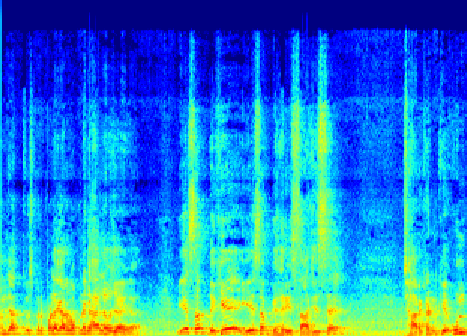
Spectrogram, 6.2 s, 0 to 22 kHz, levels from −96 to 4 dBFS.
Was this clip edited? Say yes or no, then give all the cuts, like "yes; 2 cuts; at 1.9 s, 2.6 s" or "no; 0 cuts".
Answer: no; 0 cuts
